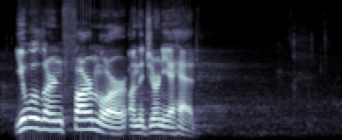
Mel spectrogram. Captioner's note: none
